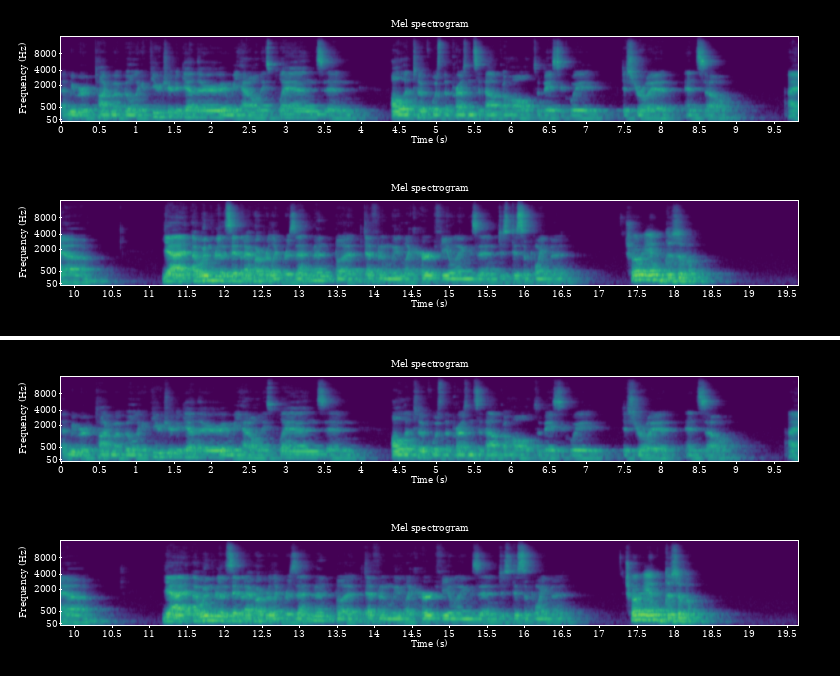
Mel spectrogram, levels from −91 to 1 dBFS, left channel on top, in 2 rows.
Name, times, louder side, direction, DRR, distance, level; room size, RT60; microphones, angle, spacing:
voice 1, 0.0-3.9 4.4-7.2 7.5-8.9 9.7-10.3 11.2-16.6, left 1 dB, 60° left, 0 dB, 0.7 m, -30 dB
voice 2, 17.4-18.2, right 1 dB, 85° right, 2 dB, 0.6 m, -24 dB
3.2 x 2.6 x 2.4 m, 0.77 s
head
